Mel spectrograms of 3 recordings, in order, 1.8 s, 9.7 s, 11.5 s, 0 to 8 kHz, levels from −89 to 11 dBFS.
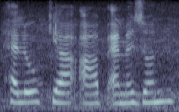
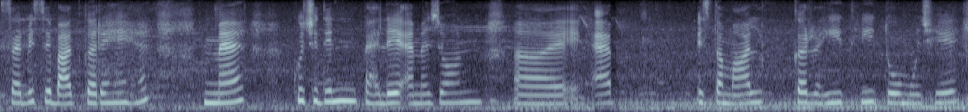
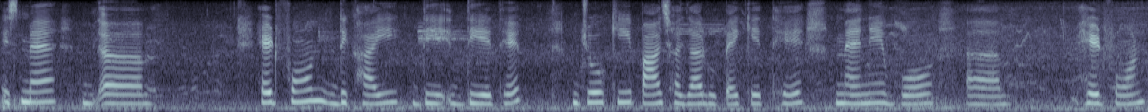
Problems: constant background noise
